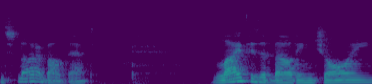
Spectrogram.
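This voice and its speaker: Audible room echo surrounds a man with a dark, mellow tone. He speaks at a fairly slow pace. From Brazil. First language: Portuguese. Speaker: motivational speaker. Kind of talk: motivational talk to camera. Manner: halting, with fillers and restarts.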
